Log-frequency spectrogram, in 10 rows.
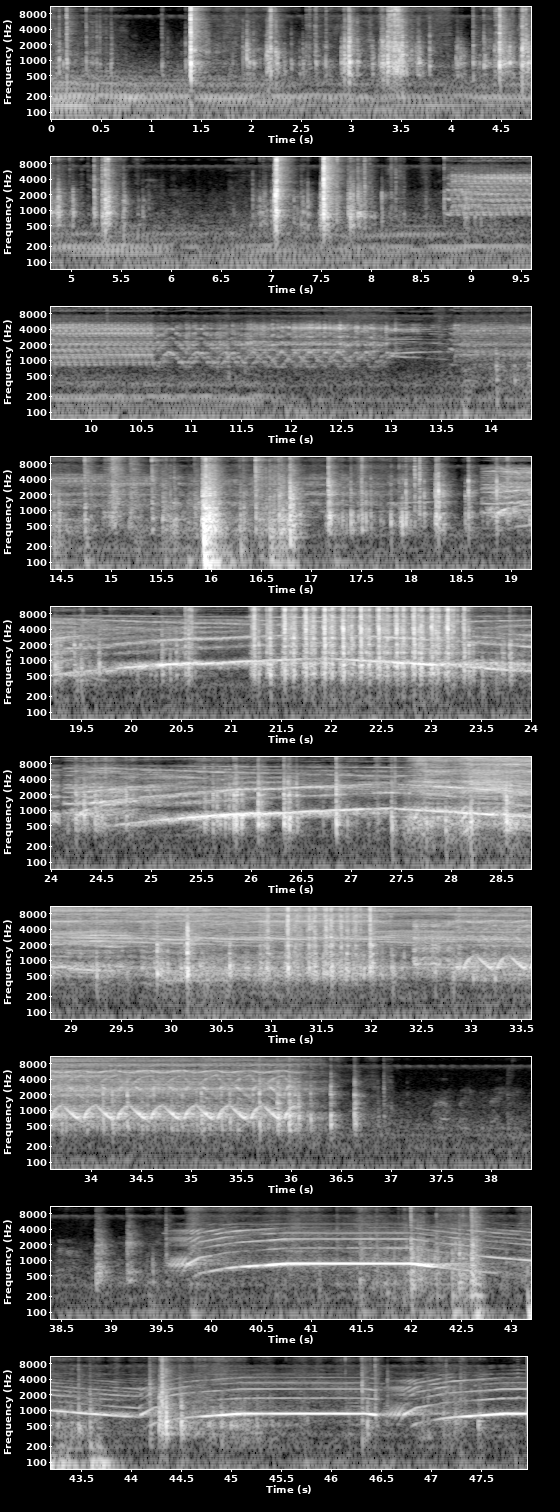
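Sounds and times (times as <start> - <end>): toy siren wailing: 8.7 - 36.7, 39.4 - 47.9
rapid clicking rattle: 21.2 - 23.5.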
